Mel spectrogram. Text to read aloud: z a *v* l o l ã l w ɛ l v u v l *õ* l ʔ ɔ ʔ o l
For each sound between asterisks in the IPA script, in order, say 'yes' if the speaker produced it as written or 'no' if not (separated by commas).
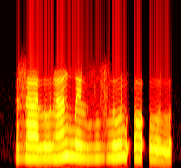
no, no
